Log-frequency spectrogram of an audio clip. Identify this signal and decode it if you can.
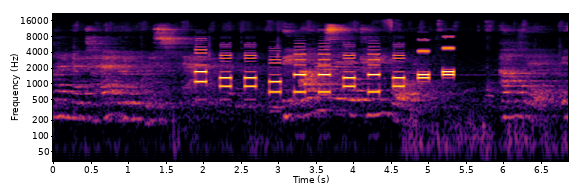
Multi-frequency trunk signalling (R1, as on North American trunks), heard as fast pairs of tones, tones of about 150 ms, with the noise of a subway station. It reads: KP 552775750 ST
